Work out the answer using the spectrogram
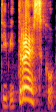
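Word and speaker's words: Dimitrescu: Much like not many people do realize that Lady Dimitresco is actually supposed to be pronounced Dimitresco, not Dom Capcom.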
